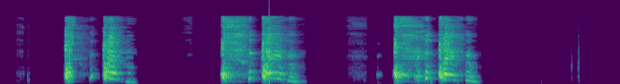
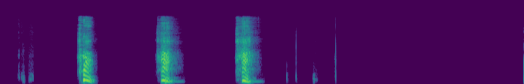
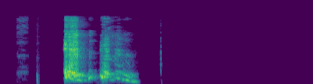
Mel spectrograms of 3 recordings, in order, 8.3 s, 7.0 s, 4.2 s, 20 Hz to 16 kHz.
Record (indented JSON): {
  "three_cough_length": "8.3 s",
  "three_cough_amplitude": 26815,
  "three_cough_signal_mean_std_ratio": 0.35,
  "exhalation_length": "7.0 s",
  "exhalation_amplitude": 26390,
  "exhalation_signal_mean_std_ratio": 0.18,
  "cough_length": "4.2 s",
  "cough_amplitude": 26404,
  "cough_signal_mean_std_ratio": 0.27,
  "survey_phase": "beta (2021-08-13 to 2022-03-07)",
  "age": "45-64",
  "gender": "Male",
  "wearing_mask": "No",
  "symptom_none": true,
  "smoker_status": "Ex-smoker",
  "respiratory_condition_asthma": true,
  "respiratory_condition_other": false,
  "recruitment_source": "REACT",
  "submission_delay": "2 days",
  "covid_test_result": "Negative",
  "covid_test_method": "RT-qPCR"
}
